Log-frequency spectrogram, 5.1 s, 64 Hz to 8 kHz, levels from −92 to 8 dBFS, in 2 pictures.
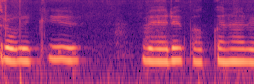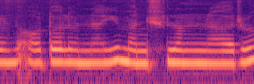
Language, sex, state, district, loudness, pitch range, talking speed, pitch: Telugu, female, Andhra Pradesh, Krishna, -17 LUFS, 225-250 Hz, 155 wpm, 235 Hz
